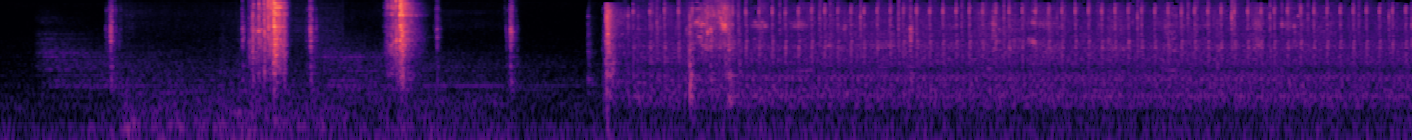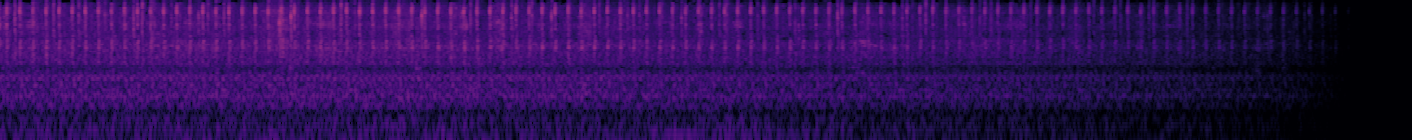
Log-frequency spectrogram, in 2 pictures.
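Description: A few sharp clicks and knocks, then a film projector running with a steady, fast mechanical clatter and hiss that fades out near the end.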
